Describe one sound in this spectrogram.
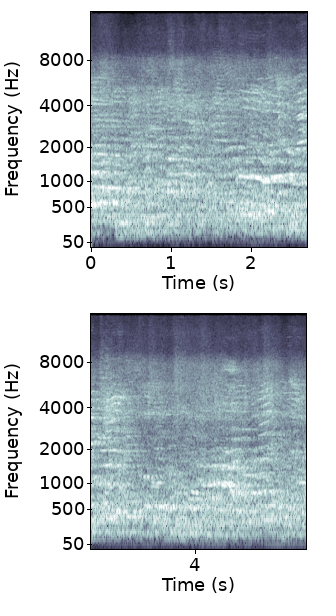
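A crowd of young children chatter and call out in an echoing hall.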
